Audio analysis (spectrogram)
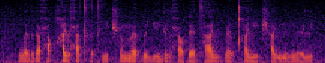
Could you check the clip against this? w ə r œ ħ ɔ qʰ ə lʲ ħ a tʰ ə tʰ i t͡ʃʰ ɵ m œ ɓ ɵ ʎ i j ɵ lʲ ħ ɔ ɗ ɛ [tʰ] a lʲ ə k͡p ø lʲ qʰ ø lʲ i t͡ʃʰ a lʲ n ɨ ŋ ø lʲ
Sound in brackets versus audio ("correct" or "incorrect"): correct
